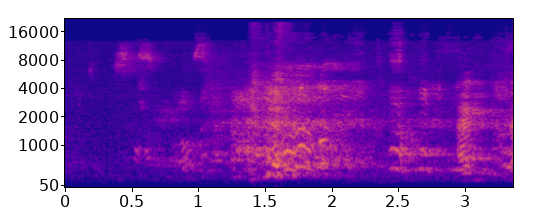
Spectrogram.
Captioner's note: laughter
